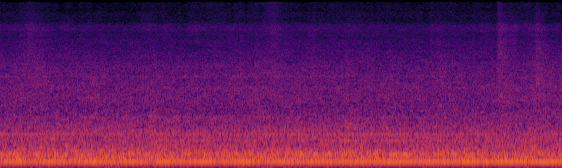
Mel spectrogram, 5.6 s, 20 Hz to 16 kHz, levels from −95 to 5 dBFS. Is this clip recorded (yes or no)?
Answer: no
